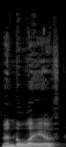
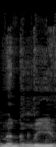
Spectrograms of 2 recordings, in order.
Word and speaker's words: Mendeleev: you hear this it's mendeleev is russian so um that's the way it's pronounced mendeleev uh i mean if you said men to leave it's okay but that's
